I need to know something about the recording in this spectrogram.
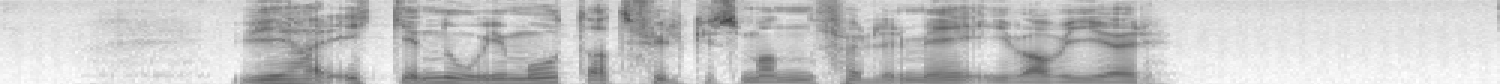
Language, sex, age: Norwegian, male, 50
